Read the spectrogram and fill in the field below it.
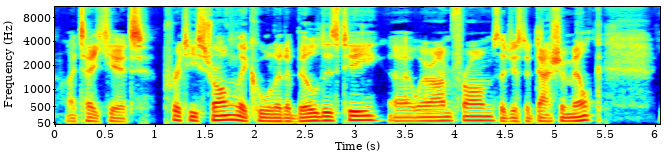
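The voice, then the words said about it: British accent. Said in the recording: “if the accent doesn't give it away, I am British”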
